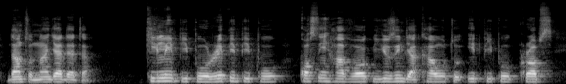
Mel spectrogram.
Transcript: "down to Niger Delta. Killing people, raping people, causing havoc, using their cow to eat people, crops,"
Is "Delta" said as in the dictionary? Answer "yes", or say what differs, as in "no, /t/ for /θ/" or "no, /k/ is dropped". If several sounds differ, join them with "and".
no, /l/ is dropped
